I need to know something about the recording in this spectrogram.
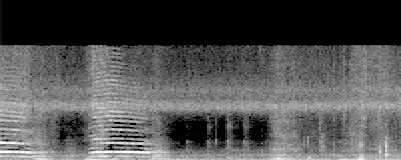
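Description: Two short, pitched animal calls, each rising and falling, about a second apart near the start, then quieter background with faint scattered sounds.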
